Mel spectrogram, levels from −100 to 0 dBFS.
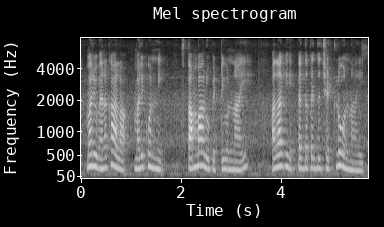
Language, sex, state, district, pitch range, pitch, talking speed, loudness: Telugu, female, Telangana, Hyderabad, 200-250 Hz, 220 Hz, 115 wpm, -21 LUFS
